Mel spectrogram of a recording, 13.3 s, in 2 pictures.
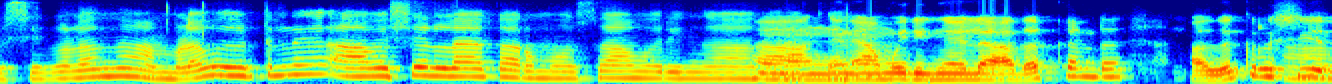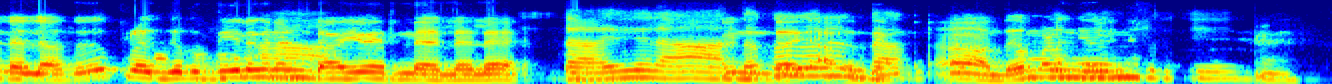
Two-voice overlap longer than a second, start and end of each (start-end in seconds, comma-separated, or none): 10.4-12.4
